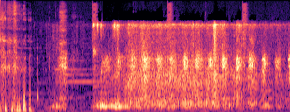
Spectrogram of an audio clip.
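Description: A loud electric fan kicks in after a brief quieter moment with faint voices, whirring steadily with a rapid, rhythmic pulsing and a harsh, rattling edge.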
